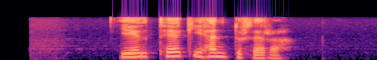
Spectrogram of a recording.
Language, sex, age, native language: Icelandic, female, 40-49, Icelandic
